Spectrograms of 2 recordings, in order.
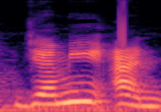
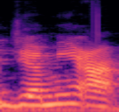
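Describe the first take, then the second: First: The word ends with an n sound. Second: The word ends with a long a vowel. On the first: The speaker calls it wrong. "kita tidak membaca lagi jami'an" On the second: The speaker calls it right. "tapi kita membaca jami'a"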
